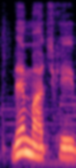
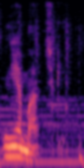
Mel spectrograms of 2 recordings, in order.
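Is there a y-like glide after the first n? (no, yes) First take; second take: no; yes. First: The first syllable has no y glide. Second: The first syllable has a y glide. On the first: This is the Serbian form. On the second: This is the Bosnian, Croatian and Montenegrin form.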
